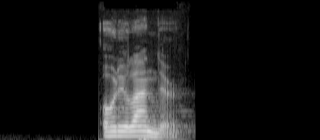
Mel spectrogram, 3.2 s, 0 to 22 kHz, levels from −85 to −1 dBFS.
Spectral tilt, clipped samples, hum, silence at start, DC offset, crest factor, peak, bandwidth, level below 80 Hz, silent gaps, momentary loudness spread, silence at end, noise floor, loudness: -6.5 dB/octave; under 0.1%; none; 1.05 s; under 0.1%; 22 dB; -2 dBFS; 16.5 kHz; -46 dBFS; none; 14 LU; 1.4 s; under -90 dBFS; -19 LUFS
